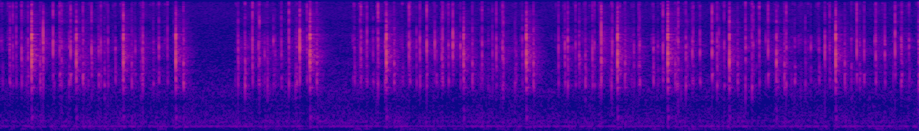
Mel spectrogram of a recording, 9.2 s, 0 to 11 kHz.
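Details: Mechanical keyboard switches lubed with laser printer fuser grease (T2 plus T3 blend) as Krytox alternative: quick bursts of soft even keystrokes, muted clacks, no scratch or ping; smooth lubed typing.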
